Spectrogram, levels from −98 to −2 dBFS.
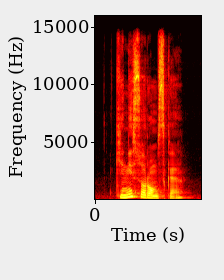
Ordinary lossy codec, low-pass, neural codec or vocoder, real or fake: none; 14.4 kHz; none; real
